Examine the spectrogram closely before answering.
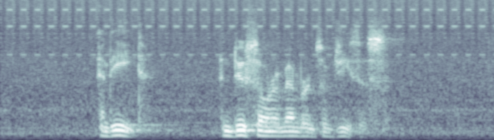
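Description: A man speaks briefly through a microphone in a large echoing hall.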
